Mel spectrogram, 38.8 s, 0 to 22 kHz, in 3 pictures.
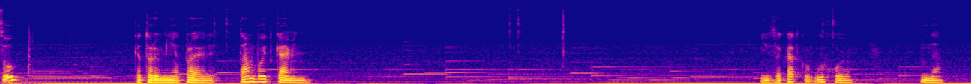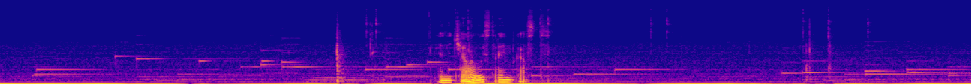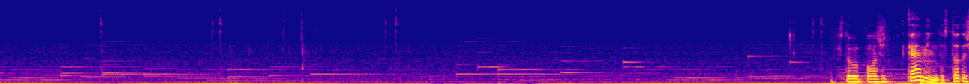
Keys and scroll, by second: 3.0 Escape.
